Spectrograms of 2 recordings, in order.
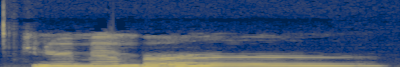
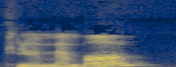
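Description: First: Slow, drawn-out coaxing question; slow teasing prompt to children. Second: Said in the usual way. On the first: Shown as a demonstration. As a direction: stretch it out to coax the kids.

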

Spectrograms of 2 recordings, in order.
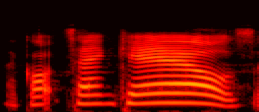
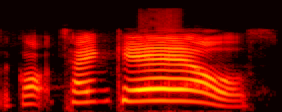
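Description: First: Said in the usual way. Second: I got ten kills, belted out higher and slower; louder, higher, slow boast. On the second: Real, not acted. Gamer bragging to viewers, loud slow boast. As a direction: shout the brag out slowly.

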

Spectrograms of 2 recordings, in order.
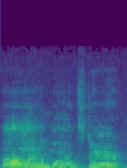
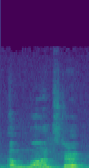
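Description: First: Very high, drawn-out mock terror; alarmed cry. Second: Said in the usual way. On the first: Reader voices character sighting a monster, terrified. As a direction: cry out in storybook fright.

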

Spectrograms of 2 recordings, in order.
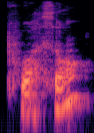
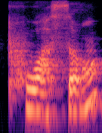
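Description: First: Poisson said again much softer, rising; softer repeat. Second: Said in the usual way. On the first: Shown as a demonstration. Teacher repeats the title softly for pupils, Poisson hushed. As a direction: echo Poisson gently. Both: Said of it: "It's called".

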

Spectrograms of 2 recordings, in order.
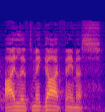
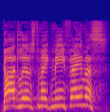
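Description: First: Lightly voiced, understated devotion; humble dog. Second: High, loud, slow bragging; self-centered cat. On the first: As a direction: answer evenly, without any show. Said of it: "What's a dog say?". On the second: Acted. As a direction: announce it grandly, pitched way up. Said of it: "A cat says".

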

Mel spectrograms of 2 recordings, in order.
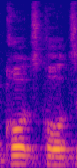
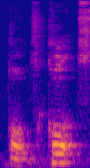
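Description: First: Kots kots said with the first kots stressed; first stress pattern. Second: Kots kots said with the second kots stressed and rising; contrasting stress. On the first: Teacher showing the meadowlark word, stress on the first kots. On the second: Teacher showing the word for bare land, stress on the second kots. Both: Shown as a demonstration. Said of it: "the differences are pretty big".

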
